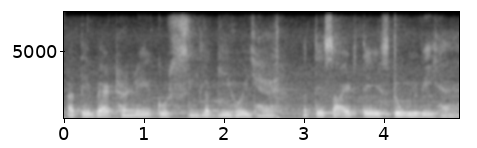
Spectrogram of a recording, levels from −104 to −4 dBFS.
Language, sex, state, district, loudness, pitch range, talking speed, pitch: Punjabi, female, Punjab, Kapurthala, -18 LUFS, 185-200 Hz, 160 wpm, 195 Hz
